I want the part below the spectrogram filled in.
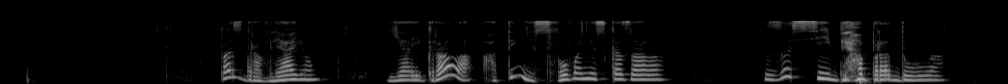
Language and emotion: Russian, positive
